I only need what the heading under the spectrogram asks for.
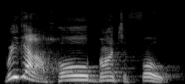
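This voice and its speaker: A pastor in his fifties with a drawl teaches his listeners in a lively voice that climbs and falls a lot. He repeats key phrases for emphasis and keeps calling out to his audience. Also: sits high, normal speed. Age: 50s. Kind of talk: teaching talk to an online audience.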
